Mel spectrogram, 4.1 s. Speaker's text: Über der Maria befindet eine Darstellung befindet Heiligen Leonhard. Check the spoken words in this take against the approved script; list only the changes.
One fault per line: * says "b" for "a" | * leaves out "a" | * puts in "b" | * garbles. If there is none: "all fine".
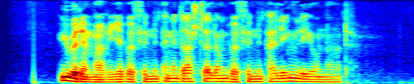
all fine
